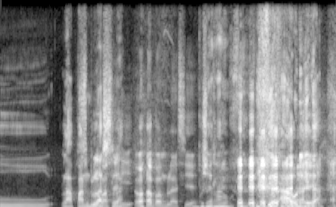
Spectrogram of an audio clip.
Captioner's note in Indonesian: tertawa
